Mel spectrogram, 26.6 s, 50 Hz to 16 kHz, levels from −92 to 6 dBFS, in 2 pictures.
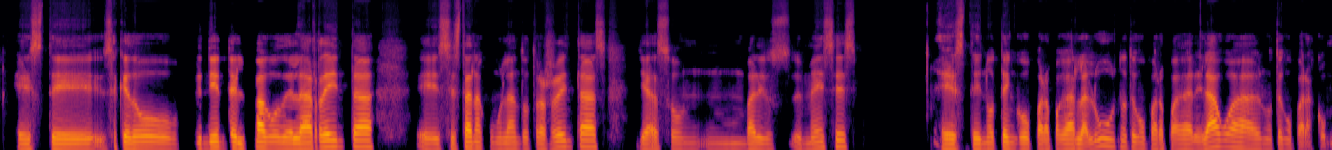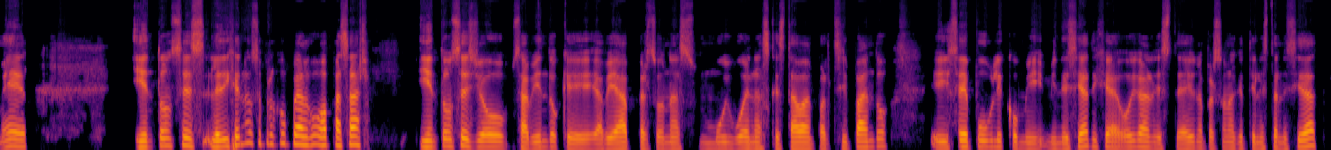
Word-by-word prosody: este, 115 0 0
se - - -6
quedó 130 -2 +2
pendiente 135 +2 +2
el 125 - +3
pago 135 -2 +5
de 125 -1 +3
la 125 +1 +7
renta, 155 +2 +5 0.5
eh, 115 0 -2
se - - -3
están 135 +3 +4
acumulando 125 -1 -4
otras 120 -1 -2
rentas, 150 +2 +2 0.3
ya 120 - -1
son 120 -2 -10
varios 120 -2 -3
meses, 135 +5 -3 0.8
este, 115 +1 0
no 125 +1 -3
tengo 125 -2 0
para 110 -2 -1
pagar 115 +2 0
la - - +3
luz, 170 +1 -3
no 145 - -7
tengo 135 -2 -4
para 115 -1 -4
pagar 105 0 -2
el - - +1
agua, 140 -6 +3
no 115 -1 -11
tengo 115 -2 -7
para - - -5
comer". 160 +2 0 1.1
Y 145 - +5
entonces 175 +3 +1
le 150 -1 +4
dije: 170 +5 +2
"No 250 +2 -5
se 240 - -7
preocupe, 220 -2 0
algo 205 0 +5
va 195 - +6
a - - +4
pasar", 195 +2 +5 0.6
y 150 - +4
entonces 165 +2 +1
yo, 145 -2 +2
sabiendo 135 +3 0
que 115 -4 -2
había 125 +4 +3
personas 125 0 -5
muy 130 +1 -8
buenas 130 0 -3
que - - -5
estaban 130 +2 +3
participando, 145 +7 -1 0.4
hice 145 +2 +2
público 150 -2 -3
mi 125 -1 -7
mi 125 -2 -10
necesidad, 125 +7 +1
dije: 155 -3 -1
"Oigan, 145 -1 -1
este, 125 0 -6
hay 130 - 0
una 135 0 -8
persona 130 +1 -7
que 130 - -8
tiene 130 0 -6
esta 135 +2 -4
necesidad", 150 +8 +2
130 Hz, 165 wpm, -24 LUFS, 125-150 Hz, 1.1 s, la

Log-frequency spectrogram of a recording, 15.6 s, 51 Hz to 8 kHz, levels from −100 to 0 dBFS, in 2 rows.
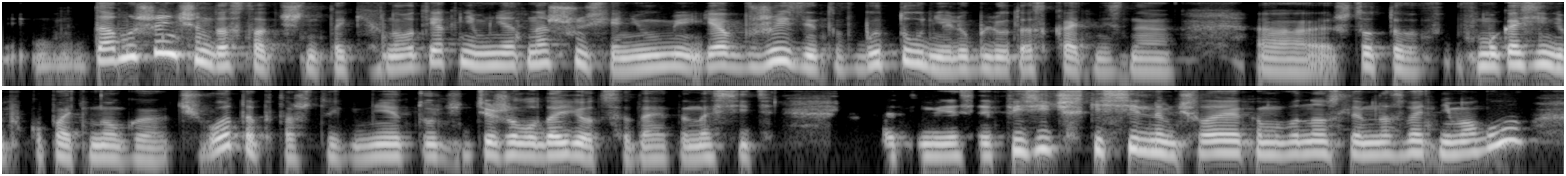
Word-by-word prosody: м, - - -14
там 245 +5 +6
и - - +7
женщин 340 - +7
достаточно 170 -4 -1
таких, 140 +1 -8
но 150 - 0
вот 165 +1 -3
я 220 - +2
к 220 - -21
ним 185 -3 +1
не 185 - +2
отношусь. 200 0 -2
Я 135 - -2
не 145 +2 +1
умею. 170 +1 +1
Я 180 +1 +5
в 165 - -10
жизни-то 170 -6 +1
в 150 - -20
быту 195 +5 +1
не 145 -5 +1
люблю 145 0 -2
таскать, 145 -1 -4
не 130 - -10
знаю, 130 -1 -9 0.4
э, 130 -2 -5
что-то 160 -6 -3
в 140 - -24 0.2
в - - -15
магазине 185 -1 +3
покупать 145 0 -5
много 130 -3 -3
чего-то, 255 +5 0
потому 140 - -10
что 145 - -11
мне 150 +3 0
это 155 0 -3
очень 155 +1 -11
тяжело 165 -1 +2
даётся, 165 -3 +2
да, 130 0 -6
это 135 0 -9
носить. 145 - -5 0.5
Поэтому 155 0 -3
я 155 +1 +1
ся 160 0 -4
физически 210 +5 0
сильным 195 -4 +3
человеком, 180 -1 +1
выносливым 175 -1 0
назвать 175 +2 -1
не 175 - +1
могу, 295 - +1
170 Hz, 205 wpm, -24 LUFS, 150-190 Hz, 0.5 s, и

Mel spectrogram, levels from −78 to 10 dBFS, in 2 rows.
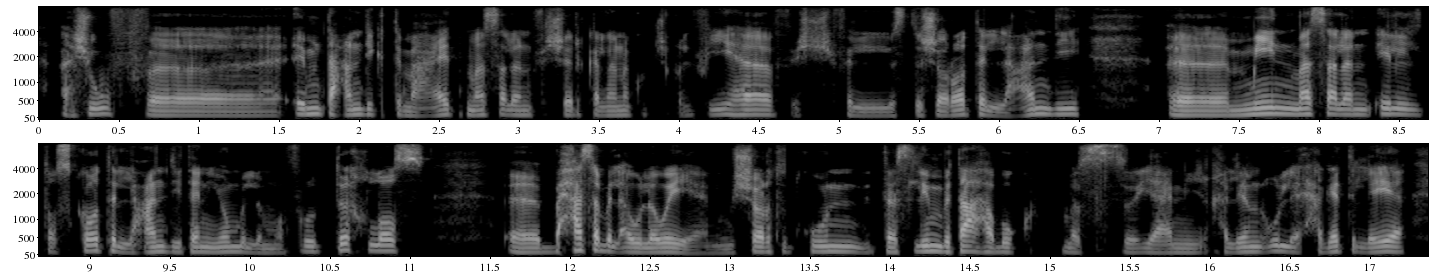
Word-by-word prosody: أشوف 150 +1 -4
آآ 110 -2 -5
إمتى 150 +1 -1
عندي 140 +2 -4
اجتماعات 115 0 -6
مثلًا 125 0 -3
في - - -17
الشركة 120 - -6
اللي 115 - -7
أنا 120 +1 -8
كنت 130 +1 -30
شغّال 120 - -16
فيها 130 0 -3
في 125 - -24
الش - - -8
في - - -15
الاستشارات 105 +5 -3
اللي 100 -3 -6
عندي 145 +1 -7 0.5
آآ، 115 -1 0
مين 150 +5 +2
مثلًا، 140 -2 +6
إيه 150 - -1
التاسكات 135 +1 -1
اللي 115 - -5
عندي 125 0 -2
تاني 125 -1 -4
يوم 130 +1 -7
اللي 110 -3 -12
المفروض 110 +7 -13
تخلَص 155 - +2 0.5
آآ، 115 0 -1
بِحسَب 150 +6 +6
الأولوية 120 -4 -2
يعني 90 +1 -18
مش 100 +2 -5
شرط 130 -1 0
تكُون 135 0 -8
التسليم 125 +5 0
بتاعها 130 -1 +1
بُكرة 120 0 -13
بس - - +10
يعني 110 0 -9
خلّينا 125 +3 -7
نقول 140 0 -8
الحاجات 135 +1 -5
اللي 120 0 -5
هي 130 - -4
125 Hz, 165 wpm, -25 LUFS, 115-140 Hz, 0.5 s, بس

